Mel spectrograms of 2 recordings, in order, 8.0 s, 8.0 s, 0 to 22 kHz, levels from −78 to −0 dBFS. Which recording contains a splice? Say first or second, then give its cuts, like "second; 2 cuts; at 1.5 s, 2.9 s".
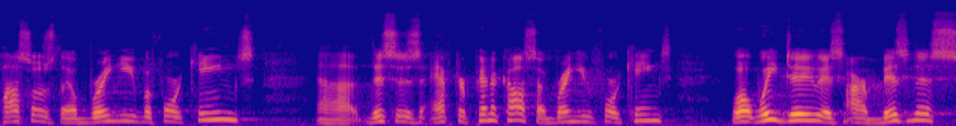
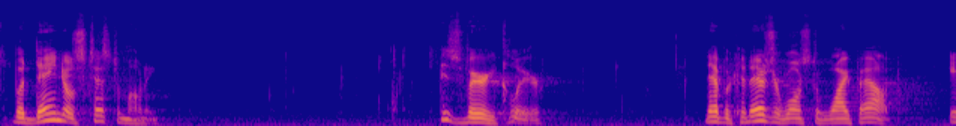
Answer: first; 2 cuts; at 5.9 s, 7.0 s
